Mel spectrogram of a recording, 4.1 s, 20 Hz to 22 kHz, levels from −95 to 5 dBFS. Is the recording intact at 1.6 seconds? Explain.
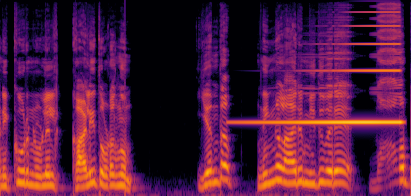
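No. At 1.6 seconds the speech is inside a run of five brief ticks and tiny dropouts, from 0.75 to 1.74 s, each lasting only a few milliseconds. These are CD scratch ticks: a scratch ruins more data than error correction can repair on each disc rotation, so the player fills or mutes those samples.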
